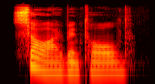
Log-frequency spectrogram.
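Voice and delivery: plain

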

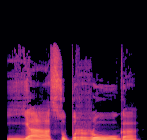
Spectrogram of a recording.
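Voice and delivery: growling dragon voice. Reading fiction aloud, a narrator voices a dragon's line: growling dragon. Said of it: "прорычал дракон".

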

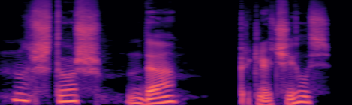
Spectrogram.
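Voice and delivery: calmer, composed, settled mutter. Reading fiction: a woman answers him, muttering more calmly. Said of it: "пробормотала она уже спокойнее".

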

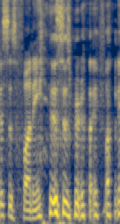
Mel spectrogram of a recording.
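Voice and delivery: talking through laughter. Reacting to a surprising plot twist with another speaker: laughing while talking. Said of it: "I'm just laughing".

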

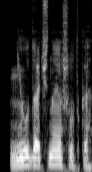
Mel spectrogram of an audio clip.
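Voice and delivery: ordinary delivery

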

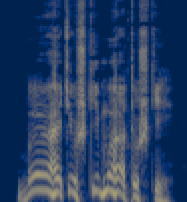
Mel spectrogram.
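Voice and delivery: laughing exclamation. A man asked about his whereabouts exclaims, laughing. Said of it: "рассмеялся он".

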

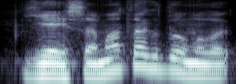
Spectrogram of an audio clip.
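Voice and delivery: ordinary delivery, nothing marked

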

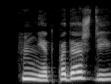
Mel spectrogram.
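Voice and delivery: exclamation. The narrator grabs the vampire woman's hand to stop her leaving, exclaiming. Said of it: "воскликнула".

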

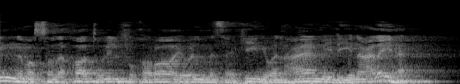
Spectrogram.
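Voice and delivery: usual speaking voice

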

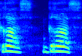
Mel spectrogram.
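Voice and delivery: meek, timid voice. A few voices in the hall call out, timid voices. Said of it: "firent quelques voix timides".

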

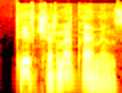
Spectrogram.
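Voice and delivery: usual speaking voice

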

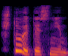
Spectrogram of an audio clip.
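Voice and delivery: frightened, fearful. Mom, emerging from the records, asks the narrator about Dad, frightened. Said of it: "испуганно спросила мама".

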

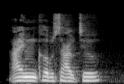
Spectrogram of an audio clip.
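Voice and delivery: plain

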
